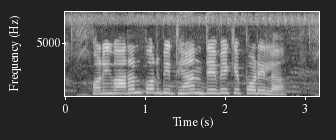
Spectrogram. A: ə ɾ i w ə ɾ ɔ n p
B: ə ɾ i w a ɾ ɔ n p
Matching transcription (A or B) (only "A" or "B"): B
